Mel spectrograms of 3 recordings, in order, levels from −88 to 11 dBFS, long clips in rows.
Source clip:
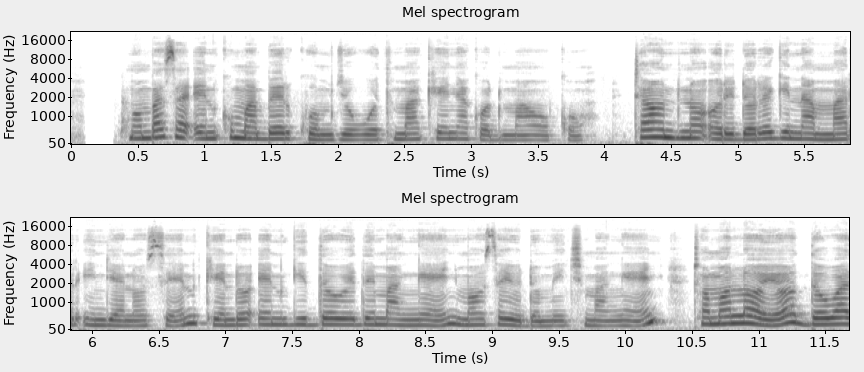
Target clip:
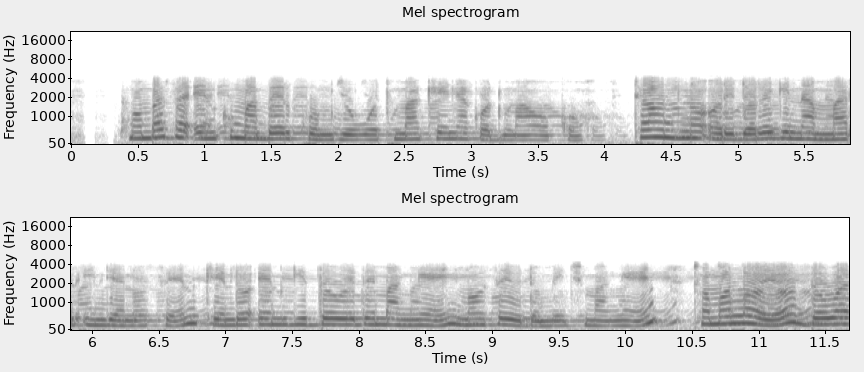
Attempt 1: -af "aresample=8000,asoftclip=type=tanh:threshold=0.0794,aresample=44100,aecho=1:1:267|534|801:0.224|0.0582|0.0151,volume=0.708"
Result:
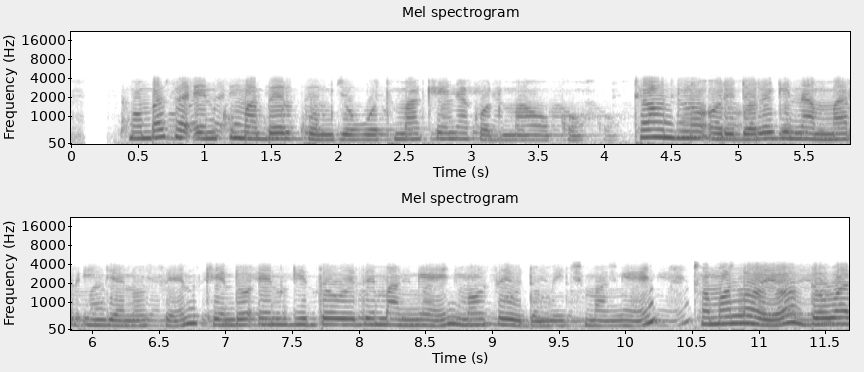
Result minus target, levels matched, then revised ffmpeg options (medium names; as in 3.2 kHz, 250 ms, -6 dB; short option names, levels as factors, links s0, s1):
echo 90 ms late
-af "aresample=8000,asoftclip=type=tanh:threshold=0.0794,aresample=44100,aecho=1:1:177|354|531:0.224|0.0582|0.0151,volume=0.708"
